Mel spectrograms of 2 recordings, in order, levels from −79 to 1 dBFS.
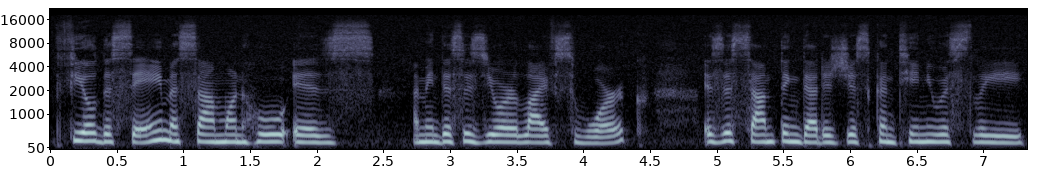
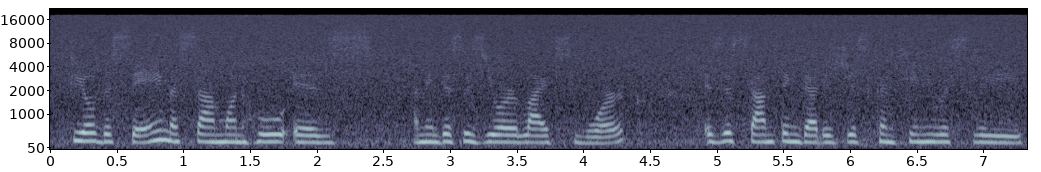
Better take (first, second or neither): first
